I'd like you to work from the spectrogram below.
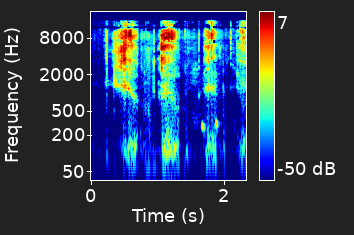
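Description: Crisp crunching of a cinnamon twist snack being bitten and chewed: a few bright, gritty bursts of crunch separated by short pauses, with no talking.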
